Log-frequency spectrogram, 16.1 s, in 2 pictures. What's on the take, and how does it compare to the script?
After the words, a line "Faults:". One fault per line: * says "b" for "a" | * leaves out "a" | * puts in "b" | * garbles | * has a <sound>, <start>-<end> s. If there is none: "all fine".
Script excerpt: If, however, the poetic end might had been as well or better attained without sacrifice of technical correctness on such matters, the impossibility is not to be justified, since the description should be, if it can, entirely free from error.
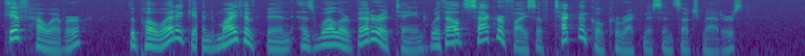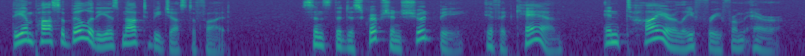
If, however, the poetic end might have been as well or better attained without sacrifice of technical correctness in such matters, the impossibility is not to be justified, since the description should be, if it can, entirely free from error.
Faults:
* has a dropout, 2.0-2.0 s
* says "have" for "had"
* says "in" for "on"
